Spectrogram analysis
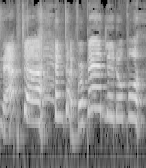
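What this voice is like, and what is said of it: Silly put-on voice. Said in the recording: “silly voice time. It's a silly voice”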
